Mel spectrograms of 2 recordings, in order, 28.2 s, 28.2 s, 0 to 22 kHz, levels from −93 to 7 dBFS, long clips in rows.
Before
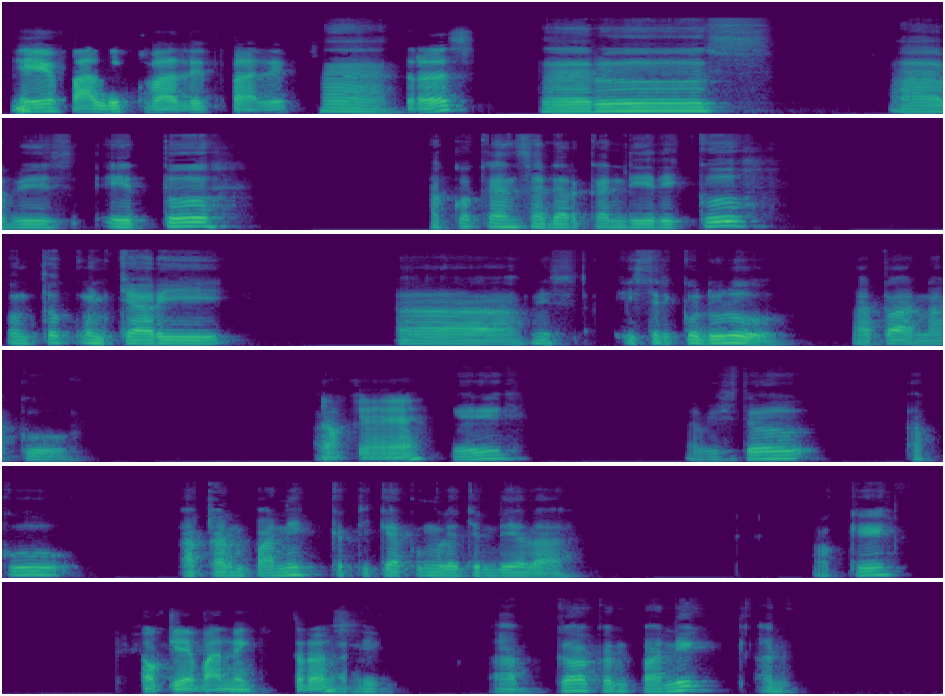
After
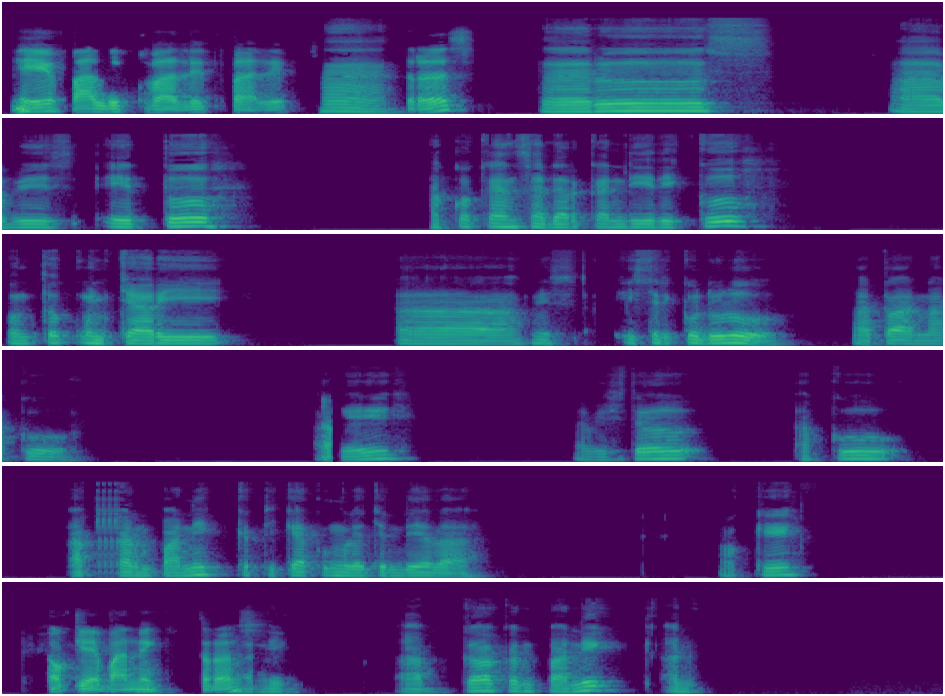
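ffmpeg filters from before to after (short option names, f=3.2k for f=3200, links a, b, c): -filter_complex "[0:a]asplit=5[a][b][c][d][e];[a]atrim=end=15.762[f];[b]atrim=start=16.318:end=19.872[g];[c]atrim=start=19.838:end=19.872[h];[d]atrim=start=19.838:end=19.872[i];[e]atrim=start=19.838[j];[f][g]acrossfade=d=0.004:c1=hsin:c2=hsin[k];[k][h]acrossfade=d=0.004:c1=hsin:c2=hsin[l];[l][i]acrossfade=d=0.004:c1=hsin:c2=hsin[m];[m][j]acrossfade=d=0.004:c1=hsin:c2=hsin"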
